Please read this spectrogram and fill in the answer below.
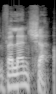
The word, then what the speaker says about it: Valencia: However, as a Kerry woman, your pronunciation of Valencia is a little off. It's Valencia. Oh, I'm sorry, and not pronounced like the Spanish town.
